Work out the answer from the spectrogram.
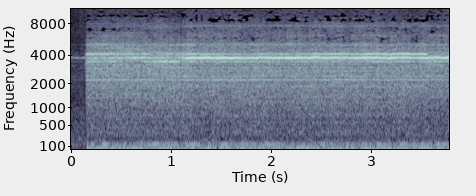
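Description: Steady, loud aircraft engine drone from a target aircraft flying after release from an Air Force tow plane. It starts abruptly just after the opening instant, then holds a continuous roar with a thin high whine on top.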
